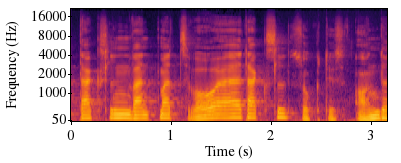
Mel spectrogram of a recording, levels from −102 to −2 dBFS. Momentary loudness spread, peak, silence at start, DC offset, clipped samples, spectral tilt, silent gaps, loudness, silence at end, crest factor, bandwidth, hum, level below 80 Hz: 10 LU; -4 dBFS; 0 s; under 0.1%; under 0.1%; -6 dB/octave; none; -22 LUFS; 0 s; 16 dB; 16.5 kHz; none; -44 dBFS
